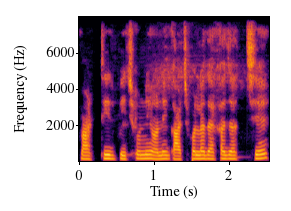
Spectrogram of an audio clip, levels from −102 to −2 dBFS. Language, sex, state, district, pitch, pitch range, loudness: Bengali, female, West Bengal, Jhargram, 200 Hz, 185-210 Hz, -19 LUFS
